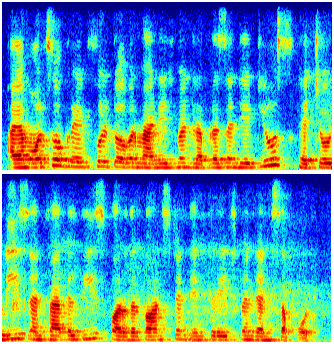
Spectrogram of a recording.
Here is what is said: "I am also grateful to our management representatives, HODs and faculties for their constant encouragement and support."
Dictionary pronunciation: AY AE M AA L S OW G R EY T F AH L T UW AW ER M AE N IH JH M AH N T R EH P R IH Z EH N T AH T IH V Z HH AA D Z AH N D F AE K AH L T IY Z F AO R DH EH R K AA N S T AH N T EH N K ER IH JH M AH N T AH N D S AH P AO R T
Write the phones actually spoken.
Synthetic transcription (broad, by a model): AY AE M AA L S OW G R EY T F AH L T UW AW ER M AE N IH JH M AH N T R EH P R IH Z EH N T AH T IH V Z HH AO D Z AH N D F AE K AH L T IY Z F AO R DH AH R K AA N S T AH N T EH N K ER IH JH M AH N T AH N D S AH P AO R T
